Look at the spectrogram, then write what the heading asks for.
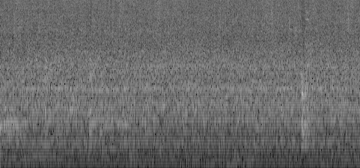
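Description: Diced chicken and bacon sizzling in fat in a metal pot over the steady hum of a kitchen fan, with one sharp pop about four seconds in.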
